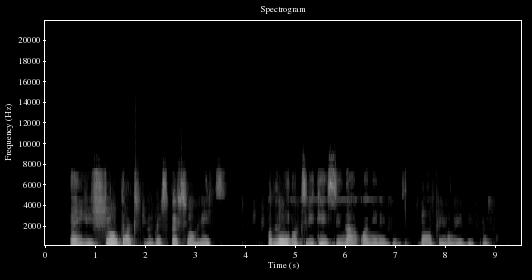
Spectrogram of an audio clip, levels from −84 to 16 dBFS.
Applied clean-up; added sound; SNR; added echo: neural mask model DeepFilterNet 3.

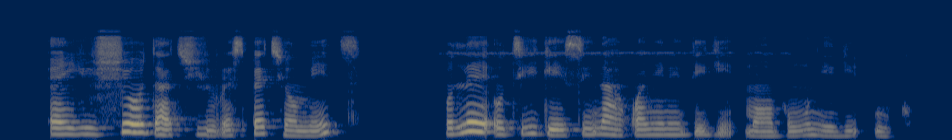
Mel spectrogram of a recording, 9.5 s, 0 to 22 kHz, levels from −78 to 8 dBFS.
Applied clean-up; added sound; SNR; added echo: none; none; none; none.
